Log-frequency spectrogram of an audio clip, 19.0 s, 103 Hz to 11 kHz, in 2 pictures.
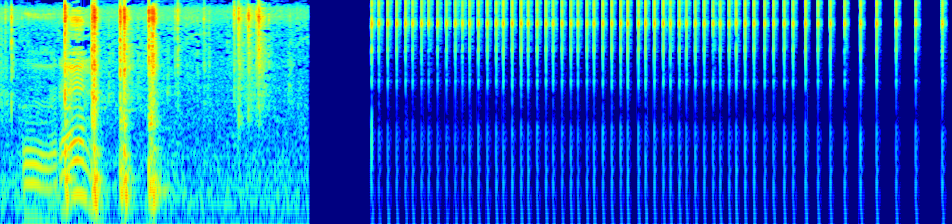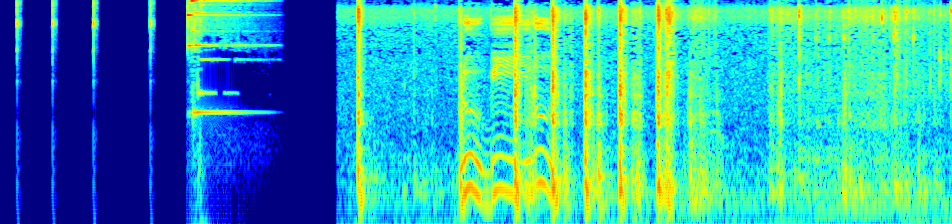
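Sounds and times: prize wheel ratchet ticking: 3.7s - 8.8s.

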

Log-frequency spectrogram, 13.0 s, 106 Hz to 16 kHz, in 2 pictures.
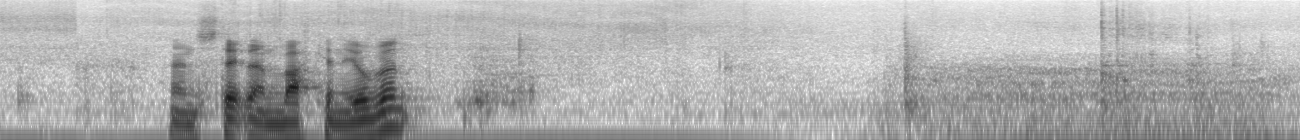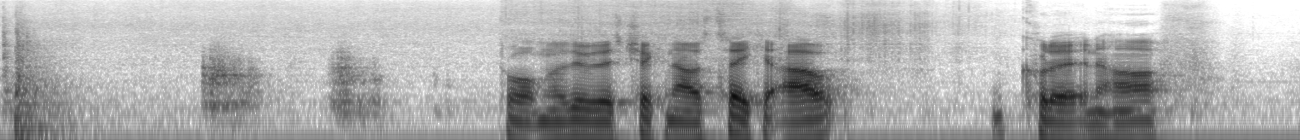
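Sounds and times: oven door shutting with thud: 4.5s - 7.0s.

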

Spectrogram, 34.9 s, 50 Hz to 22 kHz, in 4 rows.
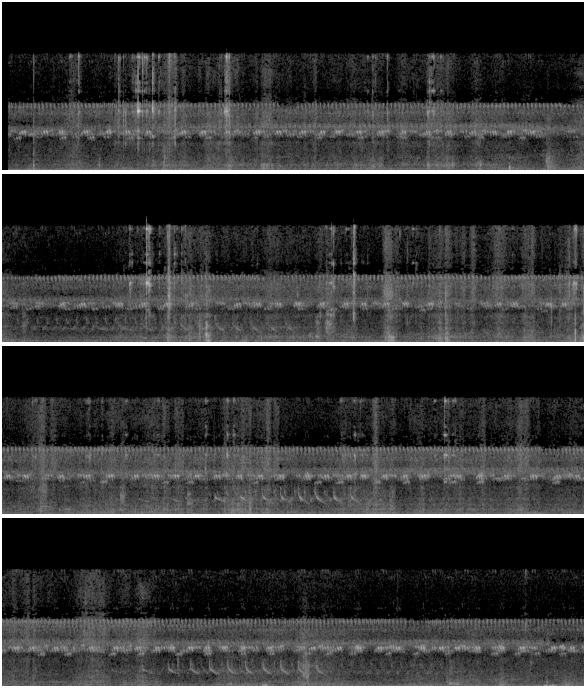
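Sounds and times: faint crickets chirping: 0.1s - 34.9s
soft taps and rustles: 13.4s - 18.2s.

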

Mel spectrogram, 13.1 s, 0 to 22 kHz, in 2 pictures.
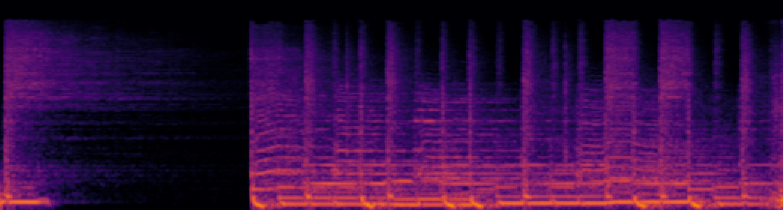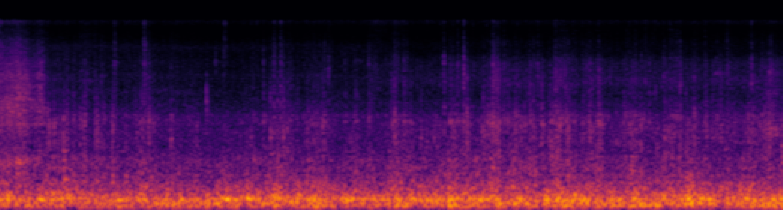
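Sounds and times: car rumbling on dirt road: 6.2s - 13.0s
knocks and rattles: 6.4s - 13.0s.

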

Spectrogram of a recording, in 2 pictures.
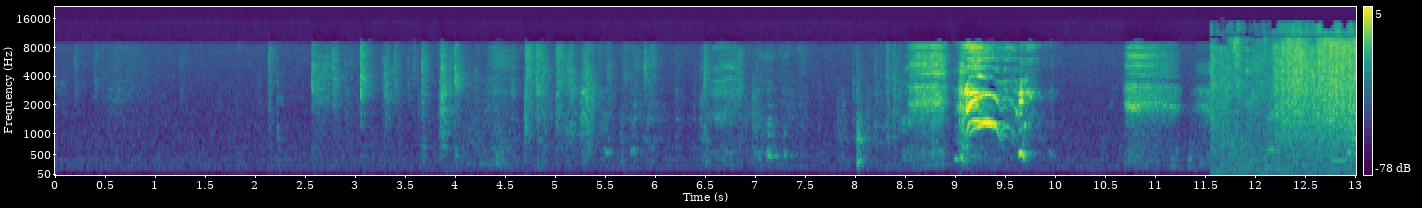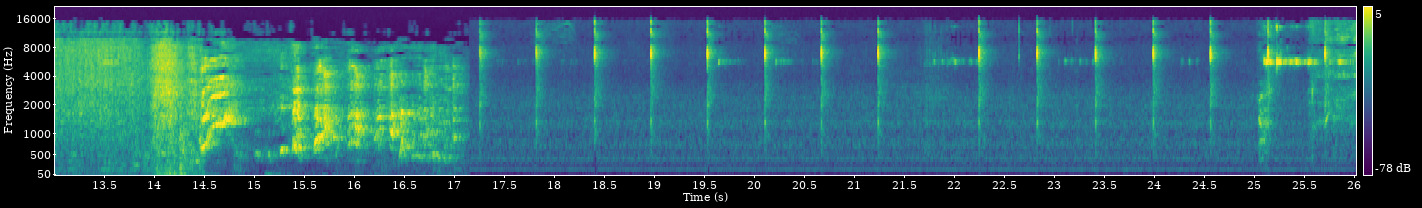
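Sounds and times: laughter: 7.0s - 7.6s, 8.9s - 10.1s, 14.4s - 17.2s, 25.6s - 26.0s
mechanical metronome ticking: 17.2s - 21.4s, 22.2s - 24.8s.

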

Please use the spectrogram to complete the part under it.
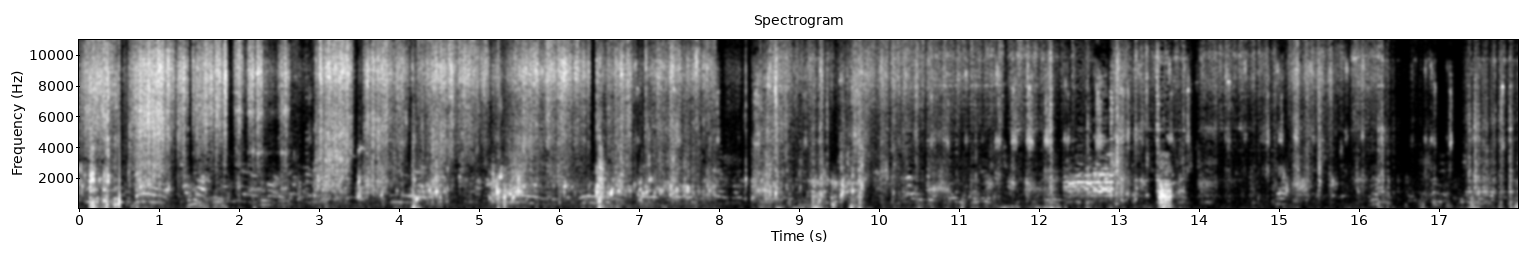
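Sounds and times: water splashing: 0.0s - 13.7s
water trickling: 0.0s - 16.2s
scourer scrubbing metal: 0.0s - 17.9s.

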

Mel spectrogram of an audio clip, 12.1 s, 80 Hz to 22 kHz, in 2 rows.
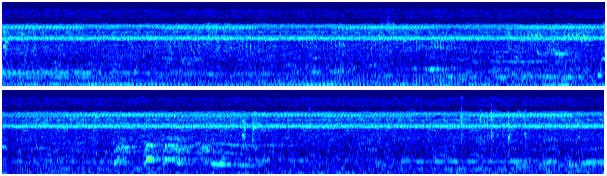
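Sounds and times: crickets chirping: 0.0s - 12.0s
distant rooster crowing: 7.1s - 9.0s.

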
